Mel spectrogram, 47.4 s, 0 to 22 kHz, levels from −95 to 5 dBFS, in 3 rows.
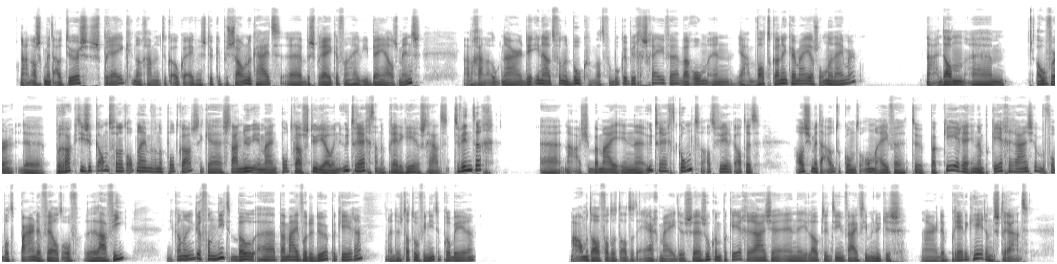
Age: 30-49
